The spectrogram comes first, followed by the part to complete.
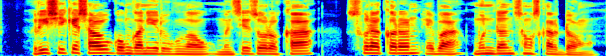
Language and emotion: Bodo, neutral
